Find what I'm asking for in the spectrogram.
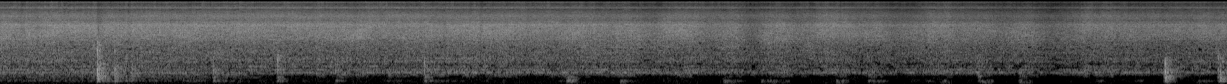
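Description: Tomatoes sizzling in oil in a hot frying pan, a loud constant bright hiss with occasional soft clicks and pops from stirring, and no voices.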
